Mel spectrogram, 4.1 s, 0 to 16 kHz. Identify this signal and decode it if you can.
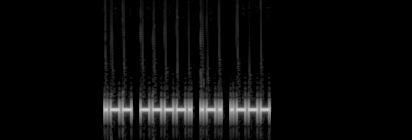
Morse code, heard as a keyed tone, about 39 wpm, 700 Hz. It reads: W9RJ
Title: USA Call Signs - 4 Characters - Repeated 3x - 40wpm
